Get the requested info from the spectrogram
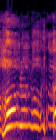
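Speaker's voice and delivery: high, slow mock cry of exasperation; mock wail. Wife exasperated as husband comes home singing, mock wailing. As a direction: wail in comic despair.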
